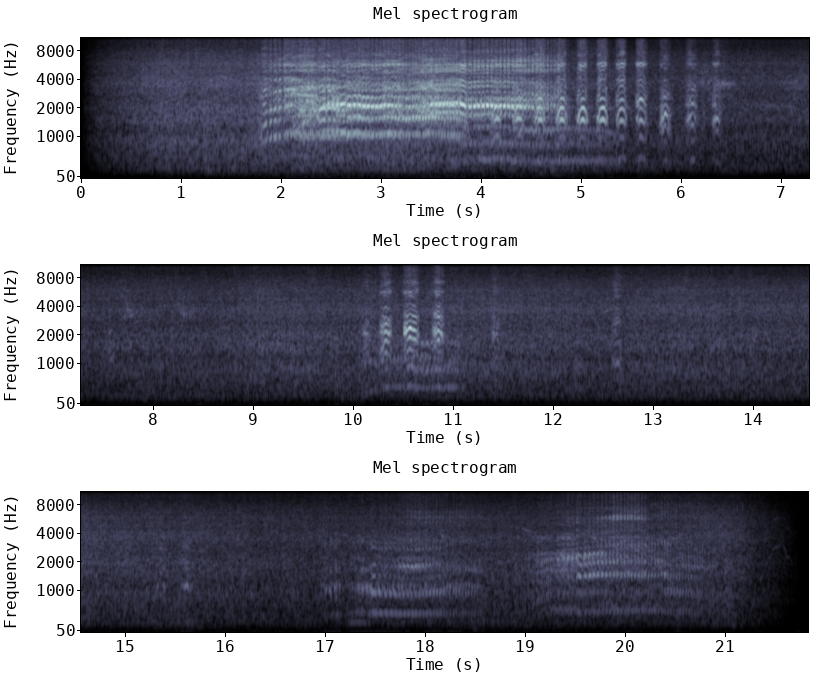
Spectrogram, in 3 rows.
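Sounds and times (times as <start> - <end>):
common murre calling: 1.8 - 6.6, 9.9 - 11.7, 15.2 - 15.8, 16.9 - 21.1.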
